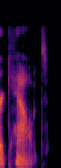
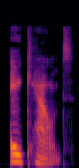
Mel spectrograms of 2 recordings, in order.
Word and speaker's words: account: The word account has the stress on the second syllable, account, not AC count.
